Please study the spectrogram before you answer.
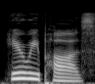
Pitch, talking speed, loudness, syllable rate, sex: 210 Hz, 190 wpm, -14 LUFS, 5.9 syllables/s, female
